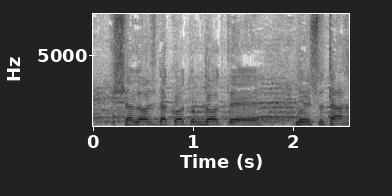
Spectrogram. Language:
Hebrew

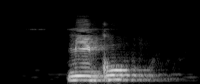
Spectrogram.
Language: Aja (Benin)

